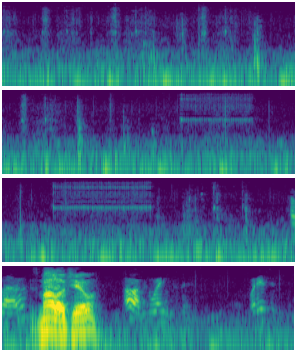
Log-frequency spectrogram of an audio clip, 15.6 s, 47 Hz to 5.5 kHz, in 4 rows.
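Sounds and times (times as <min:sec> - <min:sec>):
telephone ringing in electronic bursts: 0:06.2 - 0:07.4, 0:08.5 - 0:09.9
speech: 0:11.7 - 0:13.1.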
